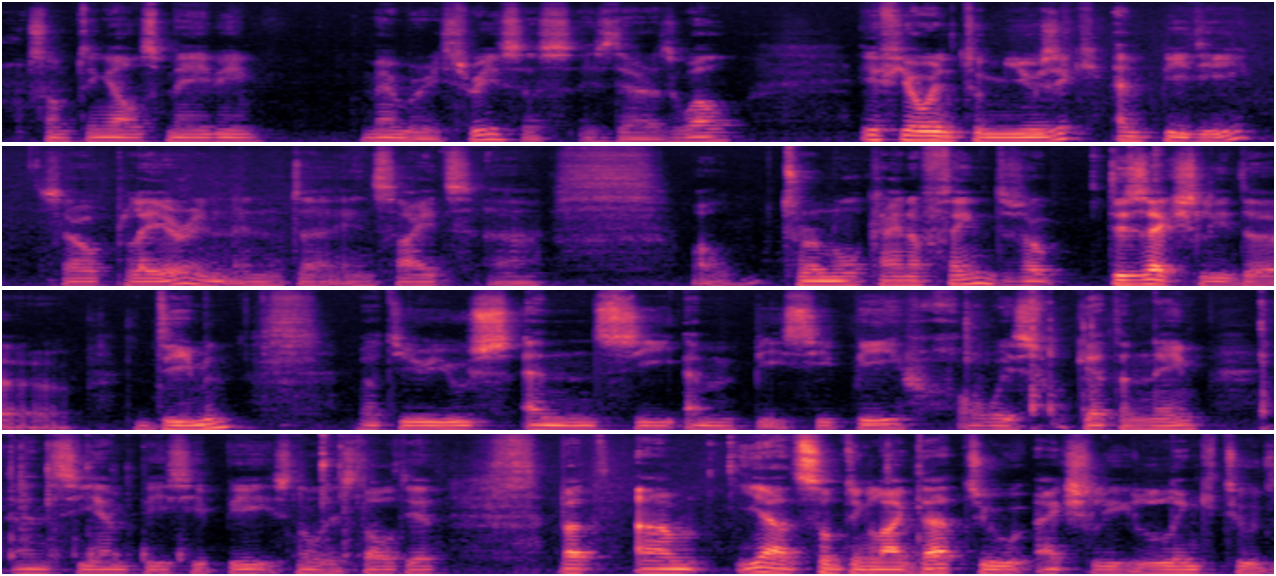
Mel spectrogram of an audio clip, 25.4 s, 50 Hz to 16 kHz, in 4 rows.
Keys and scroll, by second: 17.9 ctrl+alt+t, 18.8-20.9 typing, 19.9 Tab, 23.5 super+q.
